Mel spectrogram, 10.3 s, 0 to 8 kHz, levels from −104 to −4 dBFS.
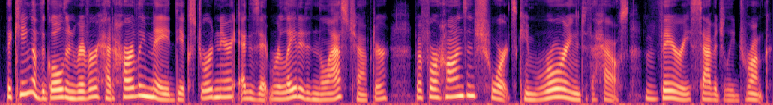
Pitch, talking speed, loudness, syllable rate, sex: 205 Hz, 170 wpm, -17 LUFS, 5.1 syllables/s, female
